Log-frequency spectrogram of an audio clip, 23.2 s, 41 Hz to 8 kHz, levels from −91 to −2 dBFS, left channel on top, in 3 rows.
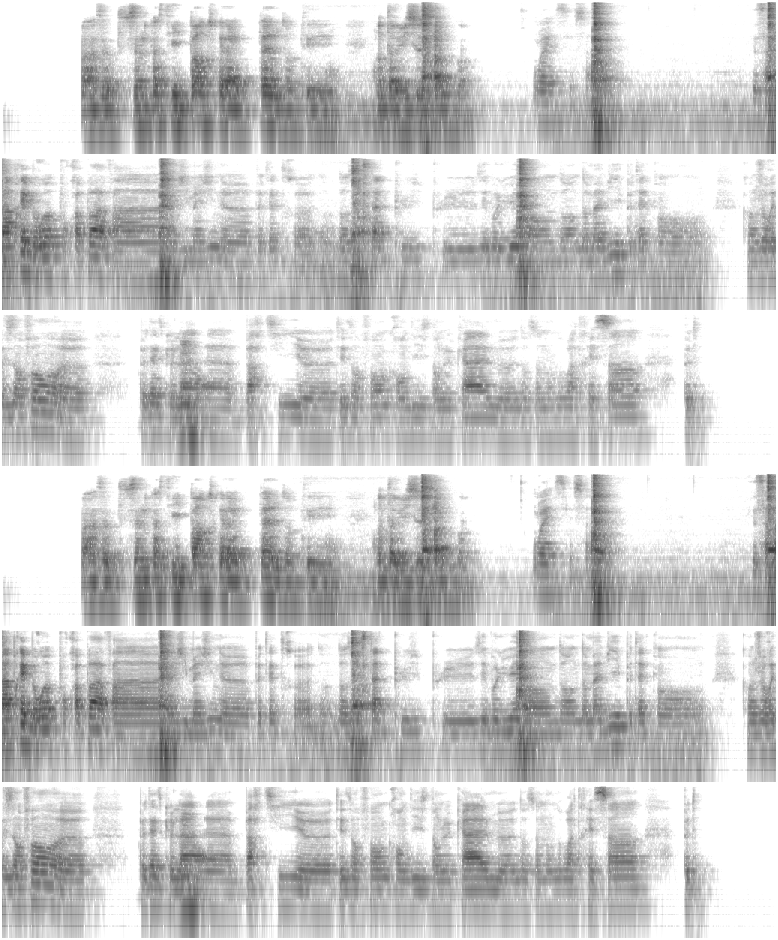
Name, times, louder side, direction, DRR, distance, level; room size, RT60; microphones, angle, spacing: voice 1, 0.8-4.7 17.2-17.4, left 1 dB, 35° left, 1.3 m, -39 dB
sound 1, 2.9-4.7 5.0-5.1 5.4-8.0 8.6-11.8 12.5-14.7, right 2 dB, 45° right, 1.4 m, -37 dB
voice 2, 5.3-6.0 7.5-22.4, right 3 dB, 70° right, 0.6 m, -42 dB
3.5 x 2.6 x 3.3 m
head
